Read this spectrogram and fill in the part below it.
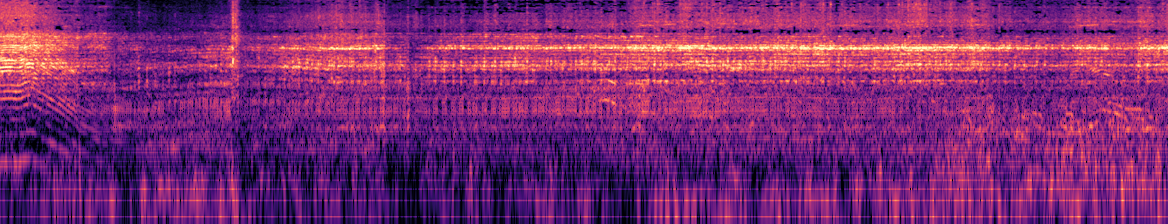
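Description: A chainsaw engine runs steadily, idling close by.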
